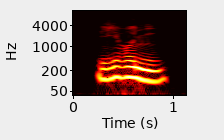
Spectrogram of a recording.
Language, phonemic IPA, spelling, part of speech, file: French, /i.ʁɔ.ni/, ironie, noun, Fr-ironie.ogg
- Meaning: irony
